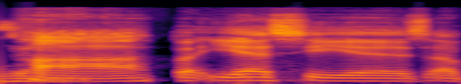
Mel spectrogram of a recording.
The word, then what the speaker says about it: Appa: It's pronounced Appa, but yes, he is a bison.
